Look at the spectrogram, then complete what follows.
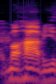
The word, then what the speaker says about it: Mojave: Because even though it's the United States, Mojave, so the J sounds like an H.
